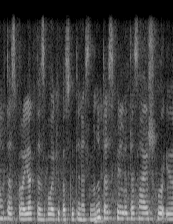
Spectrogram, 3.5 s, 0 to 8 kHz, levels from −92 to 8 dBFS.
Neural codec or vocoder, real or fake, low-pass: codec, 16 kHz, 4 kbps, X-Codec, HuBERT features, trained on balanced general audio; fake; 7.2 kHz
